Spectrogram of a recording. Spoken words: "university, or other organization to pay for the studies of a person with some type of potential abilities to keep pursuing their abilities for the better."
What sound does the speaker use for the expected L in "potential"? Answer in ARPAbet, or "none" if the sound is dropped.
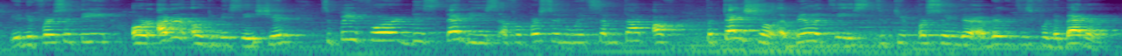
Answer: L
